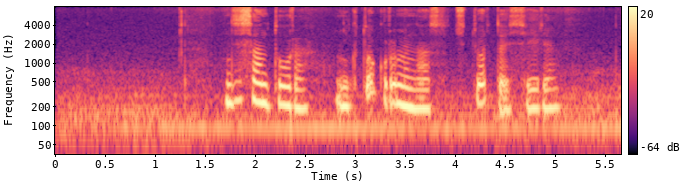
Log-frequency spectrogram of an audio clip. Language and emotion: Russian, neutral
